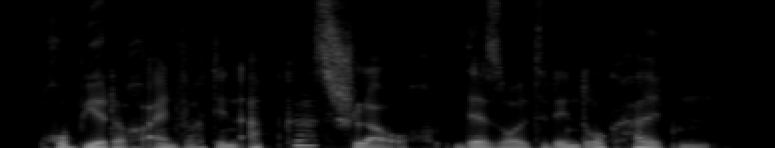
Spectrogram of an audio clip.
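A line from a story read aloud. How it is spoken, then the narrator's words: Amused, grinning. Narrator (German): Mo grinst hingegen leise in sich hinein, bevor sie sagt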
